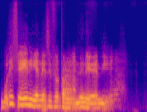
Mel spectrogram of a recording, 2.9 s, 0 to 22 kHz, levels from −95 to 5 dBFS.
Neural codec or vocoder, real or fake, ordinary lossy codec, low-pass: codec, 44.1 kHz, 0.9 kbps, DAC; fake; none; none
